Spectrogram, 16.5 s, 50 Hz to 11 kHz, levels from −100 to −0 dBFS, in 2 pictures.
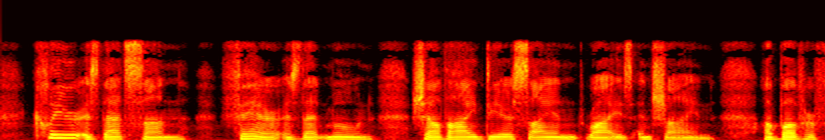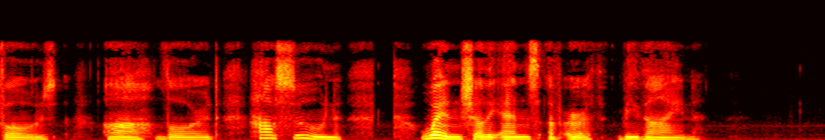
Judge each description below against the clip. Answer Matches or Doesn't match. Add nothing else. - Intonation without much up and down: Matches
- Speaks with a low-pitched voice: Doesn't match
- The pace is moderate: Doesn't match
